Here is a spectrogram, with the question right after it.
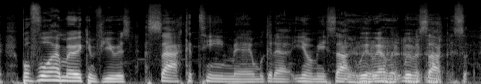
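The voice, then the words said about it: Put-on American accent. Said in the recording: “my American accent was bang on there”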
